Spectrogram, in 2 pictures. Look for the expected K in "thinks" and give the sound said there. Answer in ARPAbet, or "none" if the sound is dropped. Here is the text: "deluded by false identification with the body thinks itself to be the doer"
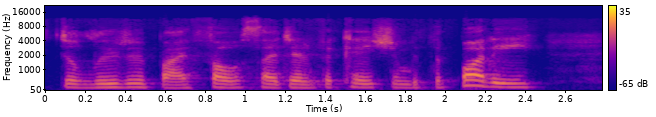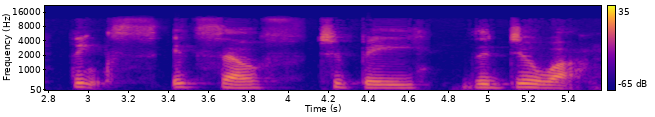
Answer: K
